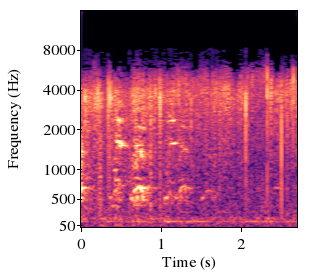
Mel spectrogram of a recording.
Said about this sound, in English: For the geese took flight and flew away.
